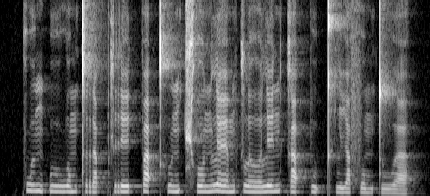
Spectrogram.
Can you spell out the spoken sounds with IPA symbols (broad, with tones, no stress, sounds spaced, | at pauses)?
k w ɯ˧ ŋ ʔ uː˧ w o˦˥ m t r a˨˩ p̚ k r eː˦˥ t̚ p a˦˥ ʔ kʰ u˦˥ n t͡ɕʰ oː˦˥ n l ɛː˦˥ m k l ɤː˦˥ l e˥˩ n k a˥˩ ʔ p u˥˩ ʔ kʰ l i˨˩ a̯ f o˨˩ m t u˨˩ a̯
